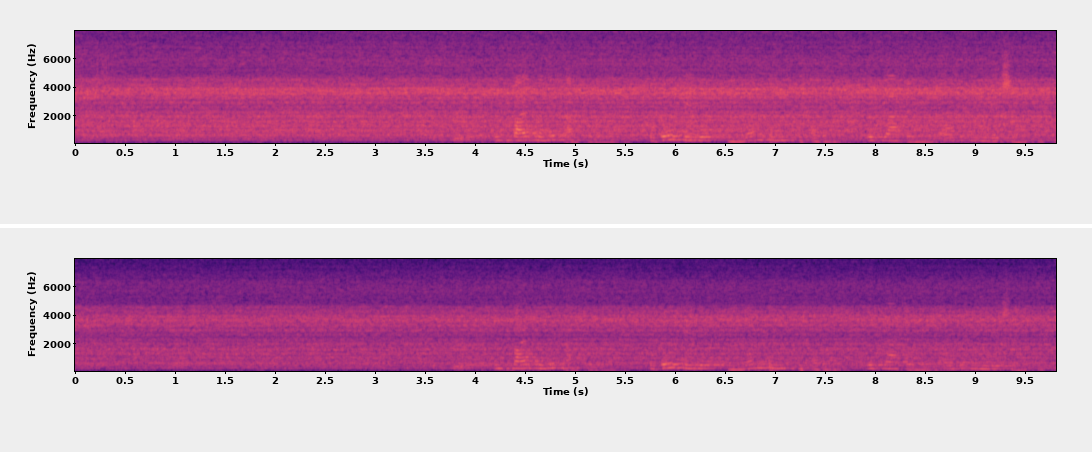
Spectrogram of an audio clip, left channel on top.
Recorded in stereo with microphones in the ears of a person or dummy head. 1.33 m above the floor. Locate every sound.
0.0 s running water: 20° left (ahead or behind), 3 m
4.2 s a woman speaking: 20° left (ahead or behind), 8.5 m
